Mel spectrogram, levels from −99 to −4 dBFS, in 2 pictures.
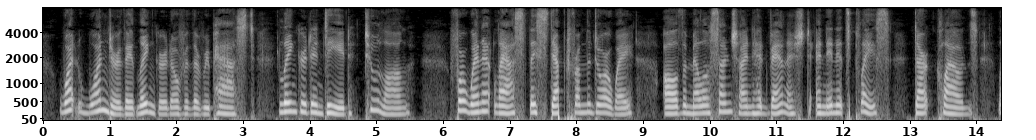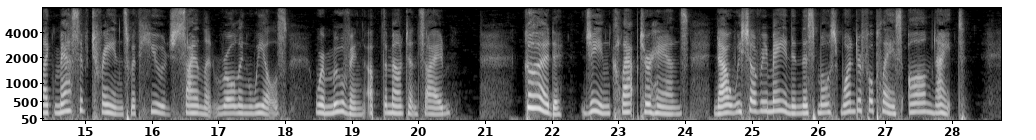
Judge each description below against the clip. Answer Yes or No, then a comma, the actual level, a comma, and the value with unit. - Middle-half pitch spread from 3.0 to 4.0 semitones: Yes, average, 3.4 semitones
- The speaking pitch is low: No, high, 200 Hz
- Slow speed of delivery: Yes, slow, 125 wpm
